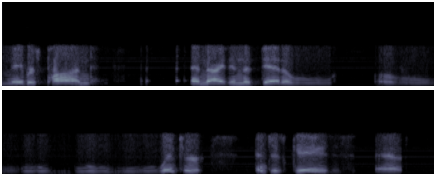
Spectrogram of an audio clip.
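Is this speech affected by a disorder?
Yes: stuttering; asks listeners for patience; here repeated words, prolonged sounds.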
